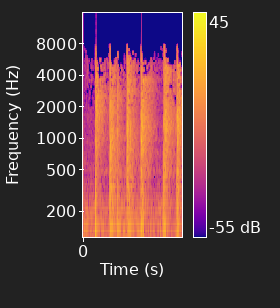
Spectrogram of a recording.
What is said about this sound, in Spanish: Un aplauso no, un juego de aplausos para DataCraft Guatemala.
